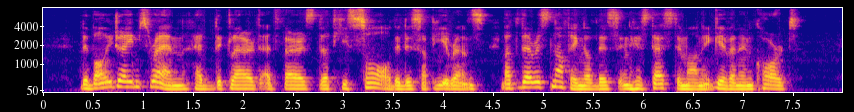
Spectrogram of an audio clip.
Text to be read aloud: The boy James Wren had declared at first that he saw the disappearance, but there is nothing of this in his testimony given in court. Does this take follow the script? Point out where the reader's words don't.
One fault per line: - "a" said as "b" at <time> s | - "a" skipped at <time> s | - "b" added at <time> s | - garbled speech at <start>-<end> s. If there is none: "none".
none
